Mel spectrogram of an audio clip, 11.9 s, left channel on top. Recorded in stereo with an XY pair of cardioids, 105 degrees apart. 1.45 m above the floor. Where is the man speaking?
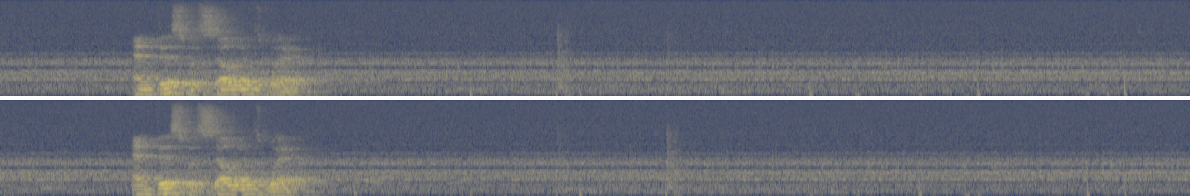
65° right, 5 m.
